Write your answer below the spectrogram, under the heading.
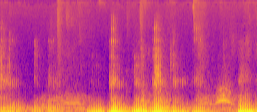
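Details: A pet Bengal cat purring: a low, rough, pulsing rumble in steady surges, swelling and easing with each breath, with a faint rising whine near the end.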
